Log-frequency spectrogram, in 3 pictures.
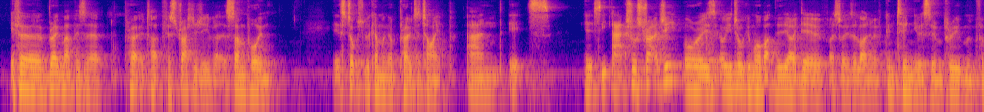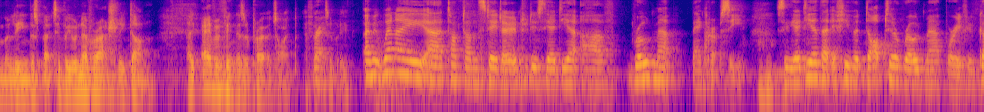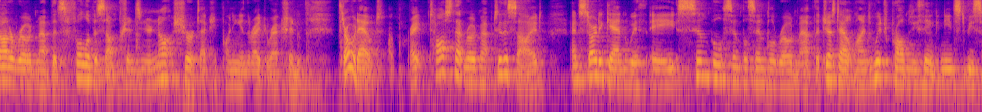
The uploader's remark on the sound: at the Product Elevation Elevation 2022 conference in Dublin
